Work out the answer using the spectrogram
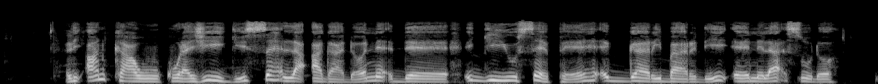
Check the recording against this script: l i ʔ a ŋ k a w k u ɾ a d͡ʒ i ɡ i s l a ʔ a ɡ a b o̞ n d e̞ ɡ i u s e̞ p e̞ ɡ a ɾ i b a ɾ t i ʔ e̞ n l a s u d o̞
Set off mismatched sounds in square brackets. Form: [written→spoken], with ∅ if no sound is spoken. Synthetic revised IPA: l i ʔ a ŋ k a w k u ɾ a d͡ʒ i ɡ i s l a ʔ a ɡ a [b→d] o̞ n d e̞ ɡ i u s e̞ p e̞ ɡ a ɾ i b a ɾ [t→d] i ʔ e̞ n l a s u d o̞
